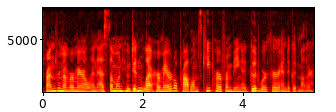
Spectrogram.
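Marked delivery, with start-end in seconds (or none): none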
